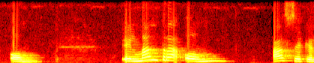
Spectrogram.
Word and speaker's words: om: aún no sé a algunos le escriben aún pero se pronuncia om el mantra om hace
